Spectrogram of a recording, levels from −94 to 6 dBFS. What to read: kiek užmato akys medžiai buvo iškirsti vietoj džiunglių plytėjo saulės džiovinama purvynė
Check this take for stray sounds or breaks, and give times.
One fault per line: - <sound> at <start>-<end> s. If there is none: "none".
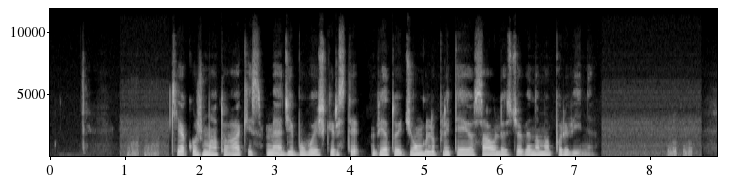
- laugh at 1.0-1.5 s
- laugh at 8.2-8.6 s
